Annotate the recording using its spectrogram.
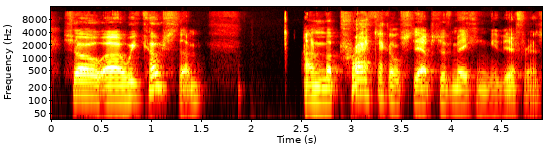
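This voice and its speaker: A man talks with very wide pitch swings. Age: 80s+. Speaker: director of a nonprofit civic heroes project. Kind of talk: interview conversation. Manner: halting, many fillers.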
